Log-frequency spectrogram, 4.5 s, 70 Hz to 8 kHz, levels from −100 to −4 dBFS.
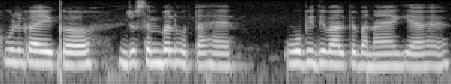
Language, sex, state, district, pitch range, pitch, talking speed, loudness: Hindi, female, Bihar, West Champaran, 200-230 Hz, 215 Hz, 185 wpm, -18 LUFS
